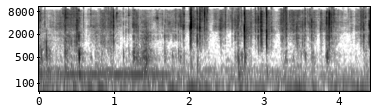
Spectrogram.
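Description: Bare hands press, crumble and grind solid chunks of green and plain white gym chalk in a bowl into powder. Quiet, gritty crunching and crackling fills the clip, broken by a few sharper, bright snaps as pieces break apart.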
